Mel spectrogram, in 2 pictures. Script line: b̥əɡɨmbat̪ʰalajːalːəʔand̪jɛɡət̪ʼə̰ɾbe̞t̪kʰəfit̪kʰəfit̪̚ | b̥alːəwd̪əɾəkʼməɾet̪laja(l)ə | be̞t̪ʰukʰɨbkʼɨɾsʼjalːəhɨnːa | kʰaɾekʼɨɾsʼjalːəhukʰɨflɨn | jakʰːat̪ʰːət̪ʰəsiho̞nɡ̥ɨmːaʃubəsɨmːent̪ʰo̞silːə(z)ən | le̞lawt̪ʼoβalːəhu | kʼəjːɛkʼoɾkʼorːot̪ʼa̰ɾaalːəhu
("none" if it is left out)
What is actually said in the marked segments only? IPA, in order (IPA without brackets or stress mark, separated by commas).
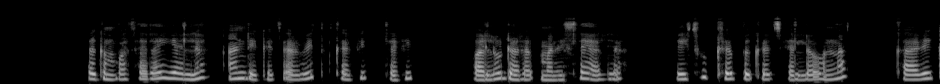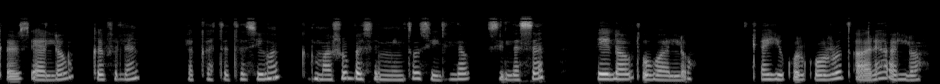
lː, s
